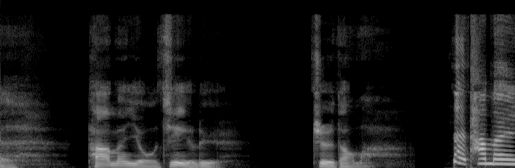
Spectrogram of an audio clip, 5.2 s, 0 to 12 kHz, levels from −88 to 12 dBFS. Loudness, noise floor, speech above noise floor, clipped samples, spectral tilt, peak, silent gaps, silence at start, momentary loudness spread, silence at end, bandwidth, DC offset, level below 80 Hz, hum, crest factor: -25 LUFS; under -90 dBFS; over 66 dB; under 0.1%; -5 dB/octave; -6 dBFS; 4.18-4.41 s; 0 s; 22 LU; 0 s; 11.5 kHz; under 0.1%; -58 dBFS; none; 20 dB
